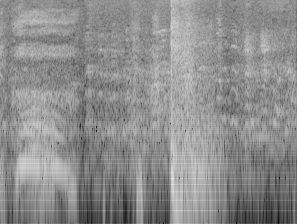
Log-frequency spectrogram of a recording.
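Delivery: long mock gasp; shocked gasp. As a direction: gasp theatrically at the twist. Room reacts to the twist.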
